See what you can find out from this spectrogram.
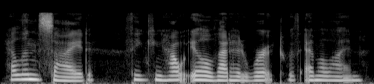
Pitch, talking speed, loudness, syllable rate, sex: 195 Hz, 160 wpm, -18 LUFS, 5.3 syllables/s, female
